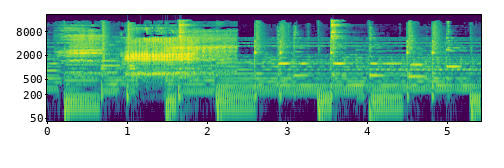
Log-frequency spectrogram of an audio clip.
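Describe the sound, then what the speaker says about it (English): Sheep bleat repeatedly in close, loud, wavering calls that overlap one another, with faint jingling bells between the cries. "Sheep."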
